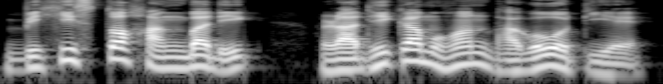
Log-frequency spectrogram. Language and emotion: Assamese, neutral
